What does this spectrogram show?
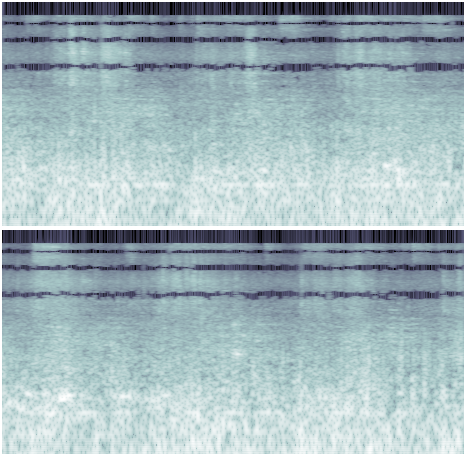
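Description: Freight train tank cars rolling past at close range: a steady rumble of steel wheels on the rails, with occasional light clacks.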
